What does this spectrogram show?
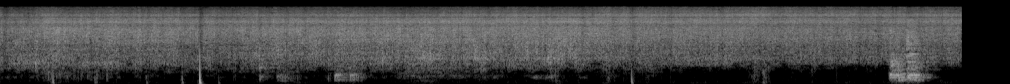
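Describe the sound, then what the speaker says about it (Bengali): Paneer fries in hot oil with a continuous loud sizzle, dotted with quick pops and a few louder spits before the sound cuts off abruptly. "পনিরগুলো একটু ভেজে নেব"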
